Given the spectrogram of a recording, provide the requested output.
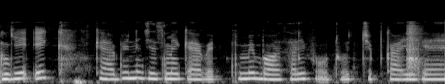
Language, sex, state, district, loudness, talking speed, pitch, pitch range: Hindi, female, Punjab, Pathankot, -17 LUFS, 160 wpm, 250 Hz, 235-265 Hz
